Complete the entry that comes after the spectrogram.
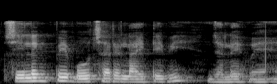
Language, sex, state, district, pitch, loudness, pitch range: Hindi, male, Karnataka, Bangalore, 135 Hz, -18 LUFS, 120-160 Hz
